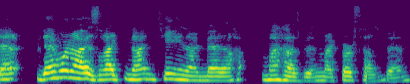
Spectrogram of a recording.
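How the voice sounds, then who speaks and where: The speaker has a strong New York accent and ordinary pitch variation. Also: woman. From New York City. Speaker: spiritual teacher. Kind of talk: interview.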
